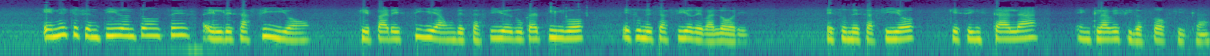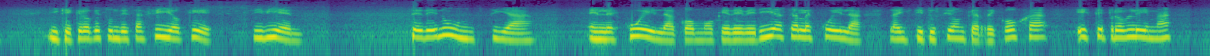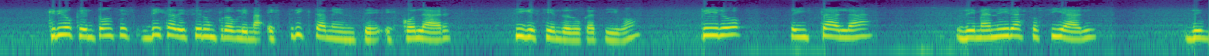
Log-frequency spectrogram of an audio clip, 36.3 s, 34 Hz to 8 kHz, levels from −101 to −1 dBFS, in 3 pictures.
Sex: female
